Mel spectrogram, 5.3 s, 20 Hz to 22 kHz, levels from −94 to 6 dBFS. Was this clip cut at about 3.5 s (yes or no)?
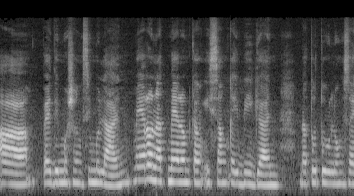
no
